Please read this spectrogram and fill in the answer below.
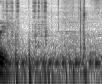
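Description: Pencil writing on paper: a run of short scratching strokes as numbers are written.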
